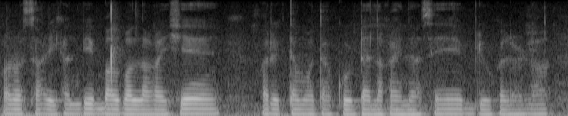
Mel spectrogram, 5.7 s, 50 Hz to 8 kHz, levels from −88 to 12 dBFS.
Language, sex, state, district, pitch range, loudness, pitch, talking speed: Nagamese, male, Nagaland, Dimapur, 115-120 Hz, -22 LUFS, 120 Hz, 190 wpm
